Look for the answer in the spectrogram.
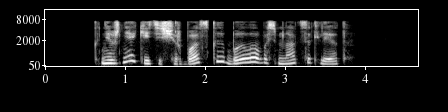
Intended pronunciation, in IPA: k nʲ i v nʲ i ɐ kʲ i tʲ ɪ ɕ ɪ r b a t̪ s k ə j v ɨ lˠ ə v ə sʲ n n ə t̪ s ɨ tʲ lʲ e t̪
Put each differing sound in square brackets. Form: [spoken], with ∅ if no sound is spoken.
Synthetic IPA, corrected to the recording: k nʲ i [ʐ] nʲ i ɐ kʲ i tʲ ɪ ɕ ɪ r b a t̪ s k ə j [b] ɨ lˠ ə v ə sʲ [m] n [a] t̪ s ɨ tʲ lʲ e t̪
